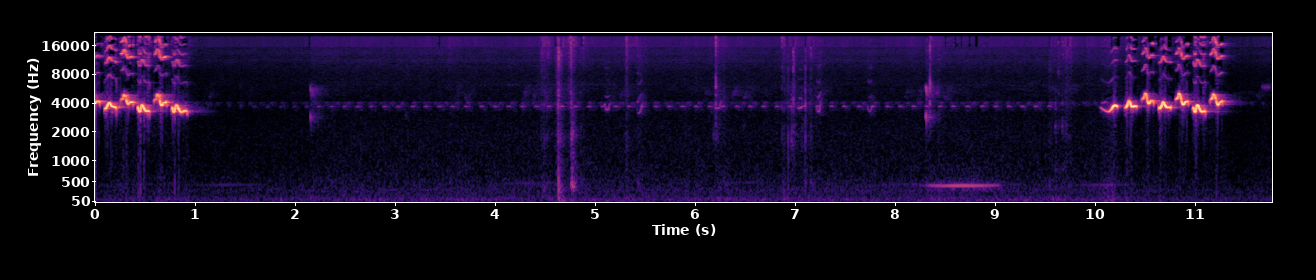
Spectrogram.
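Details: Ultramarine grosbeak delivering two warbled whistled phrases, one at the start and one near the end, separated by about nine seconds of near silence with clicks, faint ticking and a brief low hum.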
